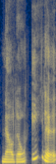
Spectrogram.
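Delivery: playfully teasing. A witch, setting an oatcake on the step, speaks to her cat: teasing. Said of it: "she teased him".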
